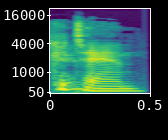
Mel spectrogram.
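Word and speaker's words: C'tan: and and star systems how you pronounce the Satan is it sat Katan Katan with a c yeah Katan uh they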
